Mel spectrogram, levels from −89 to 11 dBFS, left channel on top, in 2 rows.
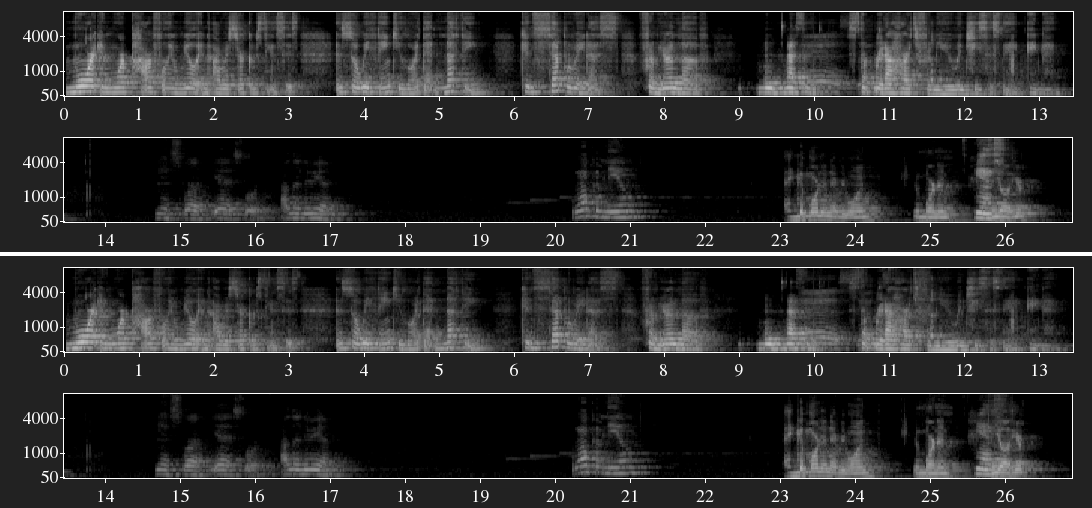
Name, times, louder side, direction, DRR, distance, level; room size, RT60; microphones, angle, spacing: voice 1, 0.0-3.1 3.6-5.6 6.1-8.5 9.2-10.0 10.6-13.3 25.6-25.8, left 3 dB, 50° left, 8 dB, 2.4 m, -28 dB
voice 2, 9.7-10.9 11.5-11.6 14.7-17.1 20.2-21.1, right 1 dB, 40° right, 6 dB, 4.4 m, -43 dB
voice 3, 23.0-24.2 24.8-26.2, right 1 dB, 70° right, 9 dB, 1.2 m, -33 dB
29.5 x 21.0 x 6.3 m, 0.70 s
head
